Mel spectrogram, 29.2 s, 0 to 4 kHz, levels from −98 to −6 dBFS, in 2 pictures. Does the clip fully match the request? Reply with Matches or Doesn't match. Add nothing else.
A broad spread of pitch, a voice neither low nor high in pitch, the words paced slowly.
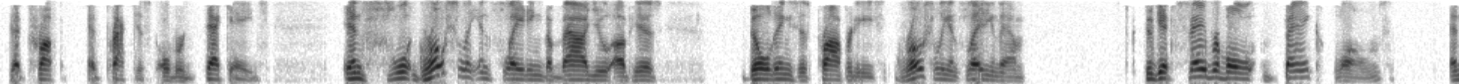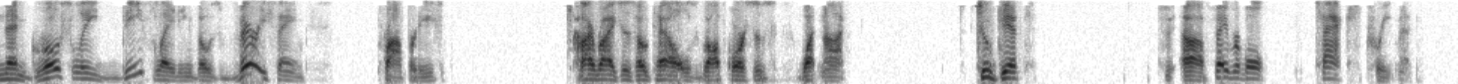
Matches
